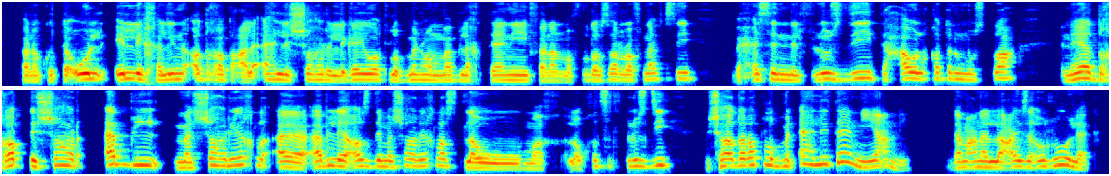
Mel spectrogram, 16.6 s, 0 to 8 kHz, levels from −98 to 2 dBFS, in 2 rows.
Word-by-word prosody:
فأنا - - -2
كنت - - -9
أقول 330 -3 +7
إيه - - +8
اللي 165 +1 +5
يخلّيني 155 +2 +1
أضغط 150 -3 -3
على 120 -1 0
أهلي 155 -1 +1
الشهر 150 +1 -3
اللي 125 -2 -1
جاي 155 +4 +1
واطلب 150 -3 +1
منهم 145 -2 -1
مبلغ 140 0 -3
تاني، 140 0 0
فأنا 130 -2 -5
المفروض 125 +4 -7
أصرّف 145 0 -3
نفسي 170 +2 -5 0.3
بحيث 155 +1 -6
إن 150 -3 +2
الفلوس 155 +5 0
دي 185 +5 -3
تحاول 170 +1 +1
قدر 180 0 -5
المُستطاع 165 +4 -1 0.4
إن 140 - -3
هي 185 +2 +6
تغطّي 205 +1 +2
الشهر 200 +2 0 0.2
قبل 220 -2 +3
ما 150 0 0
الشهر 200 +7 -2
يخل 220 -1 -2
أ 165 -2 +3
قبل 185 +1 +3
قصدي 180 0 +1
ما 175 - +1
الشهر 190 +3 -3
يخلص 200 0 -4
لو 135 -3 +2
ما 130 0 -5
خ - - -24
لو 125 - -4
خلصت 180 +7 -10
الفلوس 185 +1 -3
دي 215 +3 -2 0.2
مش 190 - -2
هاقدر 205 +1 +4
أطلب 220 -4 -1
من 185 - -1
أهلي 240 -1 +2
تاني 245 - 0
يعني. 125 -10 -3 0.3
ده 155 - -3
معنى 160 +2 +1
اللي 160 - +4
عايز 175 -1 +1
أقوله 185 +5 +1
لك. 130 -7 -2
165 Hz, 220 wpm, -24 LUFS, 145-190 Hz, 0.4 s, إيه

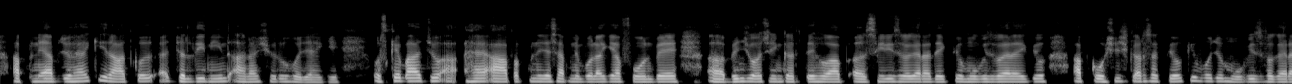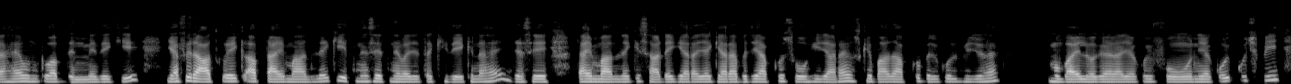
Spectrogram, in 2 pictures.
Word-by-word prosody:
अपने 135 0 -1
आप 135 -1 +3
जो 140 - +3
है 145 +2 +1
कि 180 -1 0
रात 125 -4 +2
को 145 0 +2
अ, - - -5
जल्दी 140 0 +2
नींद 135 +1 -2
आना 125 0 -1
शुरू 130 0 -4
हो 125 -2 -2
जाएगी। 110 0 -5 0.4
उसके 155 +5 0
बाद 150 0 +6
जो 155 - +2
अ, - - -1
है 140 +1 +3
आप 135 0 +4
अपने, 135 0 -3
जैसे 135 +1 +1
आपने 135 -1 -1
बोला 130 0 +3
कि 130 0 +1
फ़ोन 125 -1 0
पे 130 0 +4
अ, 125 0 -1
बिंज 135 +2 +1
वॉचिंग 130 -1 0
करते 130 0 0
हो, 130 0 +1
आप 125 0 +4
अ, 130 - +4
सीरीज़ 130 +2 -3
वगैरह 130 0 +3
देखते 125 +2 -4
हो, 130 - +1
मूवीज़ 125 0 -1
वगैरह 130 0 +3
देखते 125 +2 -3
हो 135 - +1 0.3
आप 140 - +5
कोशिश 140 +1 -1
कर 140 - +1
सकते 145 -1 -3
हो 135 - +4
कि 170 - -2
वो 150 -2 -3
जो 145 0 -2
मूवीज़ 125 -1 -4
वगैरह 125 -1 +1
हैं, 130 - +2
उनको 135 -1 0
आप 130 - +1
दिन 115 - 0
में 120 0 0
देखिए। 125 - -1 0.3
या 135 - +4
फिर 160 +4 +2
रात 130 -1 +7
को - - -1
एक 145 -1 +1
आप 140 - +5
टाइम 125 0 +4
मान 120 -1 +1
लें 140 - +1
कि 170 - 0
इतने 135 -3 -1
से 140 - +2
इतने 130 -1 -1
बजे 125 0 +1
तक 125 - -4
ही - - -6
देखना 125 +2 -1
है। 145 +4 -1 0.2
जैसे 130 0 +2 0.3
टाइम 130 0 +4
मान 120 0 +4
लें 125 - 0
कि 140 - -8
साढ़े 125 -1 0
11 125 -1 0
या 125 - +3
11 125 0 +3
बजे 130 +2 0
आपको 140 +4 -5
सो 125 -2 -1
ही 130 - -3
जाना 125 +2 0
है। 150 - +3
उसके 140 -2 -4
बाद 125 0 +2
आपको 145 - -9
बिल्कुल 130 0 -3
भी 125 0 -7
जो 130 +1 -2
है 150 +3 0 0.6
मोबाइल 125 -1 +3
वगैरह 120 0 +1
या 120 - 0
कोई 125 +2 -4
फ़ोन, 120 0 0
या 125 -1 +2
कोई 145 +6 -2
कुछ 185 - -9
भी 195 +2 0
130 Hz, 250 wpm, -22 LUFS, 125-135 Hz, 0.6 s, रात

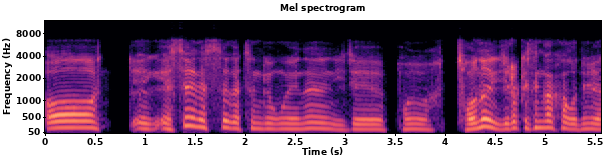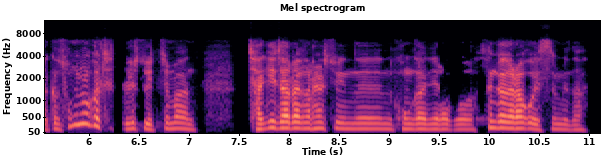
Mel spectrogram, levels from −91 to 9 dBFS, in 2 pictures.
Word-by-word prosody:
어. 195 +2 +6 0.4
예. 160 -1 -3
SNS 210 - +1
같은 175 -1 -4
경우에는 160 +1 -4
이제 145 +1 -3 0.2
보여 150 -1 -5 0.3
저는 185 +7 +6
이렇게 175 +5 -1
생각하거든요. 170 -4 -1
약간 150 +2 -3
속물같이 275 - 0
들릴 160 +1 -5
수 160 -1 -2
있지만 165 +1 -4 0.5
'자기 180 +5 +1
자랑을 180 -1 +5
할 175 0 0
수 175 +3 -7
있는 160 -1 -5
공간.'이라고 150 -2 -3
생각을 185 -2 +5
하고 170 -2 +3
있습니다. 145 -3 -9
160 Hz, 330 characters per minute, -21 LUFS, 155-180 Hz, 0.5 s, 어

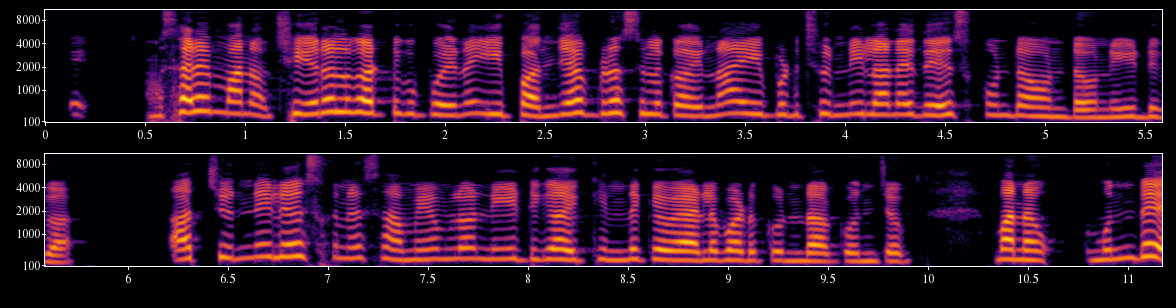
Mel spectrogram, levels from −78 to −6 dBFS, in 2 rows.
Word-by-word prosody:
ఎ - - -12 0.5
సరే 385 +1 +8
మనం 320 -3 +2
చీరలు 345 +3 +4
కట్టుకుపోయిన, 320 -4 +1
ఈ - - +3
పంజాబ్ 300 +5 +3
డ్రెస్‌ల‌కై‌న 315 -6 0 0.2
ఇప్పుడు 305 -1 -6
చున్నీలనే‌ది 310 -2 0
ఏసుకుంట 295 -2 -7 0.2
ఉంటాం 225 -2 -2
నీట్‌గా. 235 -4 -3 0.6
ఆ - - +7
చున్నీలు 350 +1 -1
ఏసుకునే 330 -3 -6
సమయంలో 290 +2 -3
నీట్‌గా 290 0 +1 0.2
కిందకి 285 +1 -2
వేలబడకుండా, 255 -2 +1
కొంచెం 230 0 -4 0.5
మనం 270 -2 +6 0.3
ముందే 325 +4 +4
295 Hz, 125 wpm, -23 LUFS, 265-325 Hz, 0.6 s, సరే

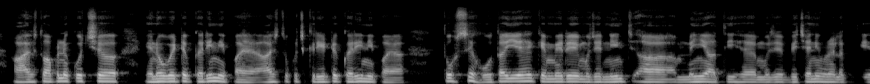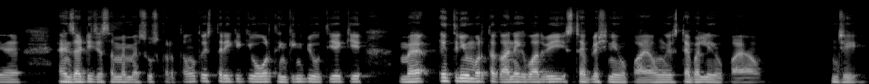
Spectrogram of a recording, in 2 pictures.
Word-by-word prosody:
आज 115 +1 +1
तो 135 - +2
आपने 145 +2 +2
कुछ 145 0 +2
इनोवेटिव 135 0 +2
कर 130 - +1
ही 150 - +5
नहीं 145 -3 +4
पाया, 105 -1 -1
आज 115 +2 -1
तो - - -9
कुछ 135 -2 -4
क्रिएटिव 125 +2 0
कर 130 -1 +2
ही 135 - +2
नहीं 130 -2 +1
पाया। 100 -1 -3 0.4
तो 150 - +1
उससे 165 +3 +2
होता 115 +1 -2
ये 140 +1 +5
है 150 - +3
कि 145 -2 0
मेरे 130 +1 +3
मुझे 125 -1 -1
नींद 125 +3 0
च - - -13
अ, 115 -2 0
नहीं 120 +3 0
आती 120 +1 -4
है, 115 0 -2
मुझे 115 +1 -4
बेचैनी 125 +3 -1
होने 120 -1 -1
लगती 115 0 -8
है, 110 -1 -3 0.5
एंज़ाइटी 125 +1 +4
जैसा 120 0 -2
मैं 120 0 -1
महसूस 115 +2 -5
करता 115 +2 -11
हूँ, 130 - -4
तो 145 - -2
इस 145 0 -4
तरीक़े 135 -1 0
की 135 +1 -6
ओवरथिंकिंग 130 0 -1
भी 135 - -3
होती 130 +1 -1
है 130 - +5
कि 130 - +3 0.4
मैं 125 +2 +5 0.2
इतनी 150 -2 +3
उम्र 135 -1 +4
तक 120 - 0
आने 115 +2 +5
के 120 - -1
बाद 120 - +3
भी 125 +1 +2
इस्टैब्लिश 120 0 0
नहीं 115 - +1
हो 105 - -3
पाया 105 0 -1
हूँ, 110 +1 -2
स्टेबल 115 +1 0
नहीं 115 -1 0
हो - - -6
पाया 100 0 -2
हूँ, 100 +1 -10 0.7
जी। 110 -3 -2
125 Hz, 240 wpm, -24 LUFS, 115-135 Hz, 0.7 s, ही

